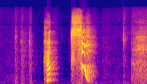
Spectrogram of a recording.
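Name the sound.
sneeze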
